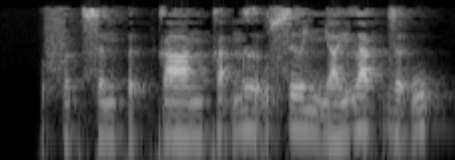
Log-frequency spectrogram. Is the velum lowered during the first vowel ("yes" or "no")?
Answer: no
